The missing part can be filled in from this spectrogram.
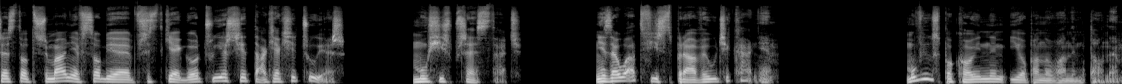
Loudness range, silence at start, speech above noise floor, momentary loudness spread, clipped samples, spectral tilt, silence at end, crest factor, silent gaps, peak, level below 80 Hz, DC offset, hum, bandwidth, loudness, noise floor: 4 LU; 0 s; 67 dB; 12 LU; under 0.1%; -4 dB/octave; 0 s; 18 dB; none; 0 dBFS; -46 dBFS; under 0.1%; none; 18 kHz; -17 LUFS; -84 dBFS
